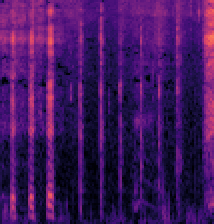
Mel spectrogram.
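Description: Climbers' boots crunching on icy, crusted snow on a steep slope: a quick run of short, sharp steps, several a second. A few short breathy vocal sounds come in the first half second.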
